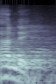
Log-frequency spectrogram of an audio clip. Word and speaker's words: Hyundai: bikin Honda sini Hyundai Hyundai kan dibacanya hundai ya kan sana Honda sini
